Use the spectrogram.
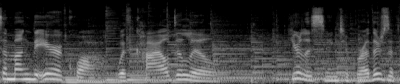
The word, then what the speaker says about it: Delisle: Delisle, that's right.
